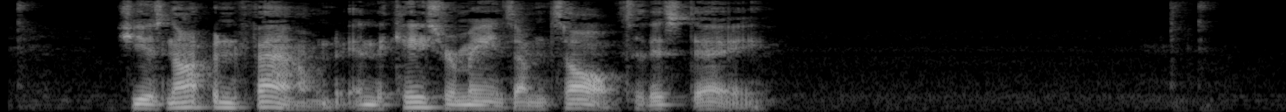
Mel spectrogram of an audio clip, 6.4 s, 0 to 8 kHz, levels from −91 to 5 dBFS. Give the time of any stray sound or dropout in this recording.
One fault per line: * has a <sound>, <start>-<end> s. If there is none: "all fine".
all fine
